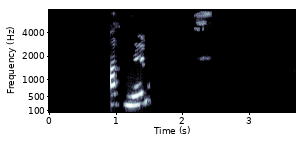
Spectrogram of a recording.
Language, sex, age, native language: Icelandic, female, 40-49, Icelandic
